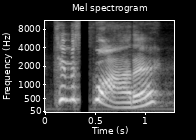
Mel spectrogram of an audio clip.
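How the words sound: It is said in an Italian accent.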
